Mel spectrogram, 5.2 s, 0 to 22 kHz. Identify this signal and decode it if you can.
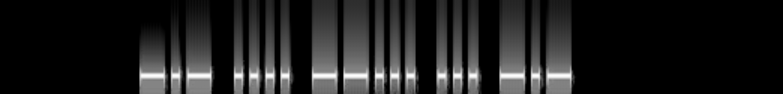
Morse code, heard as a keyed tone, about 23 wpm, 700 Hz. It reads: KH7SK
